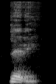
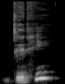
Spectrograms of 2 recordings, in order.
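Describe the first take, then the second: First: The pitch falls at the end. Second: The pitch rises at the end. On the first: The asker already believes Joe is guilty. "that's the one where the pitch goes down" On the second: The asker is genuinely questioning whether Joe did it. "the one with the pitch going up"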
